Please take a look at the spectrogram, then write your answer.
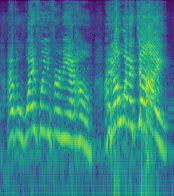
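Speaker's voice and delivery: loud, high, panicked begging; desperate pleading. Acted. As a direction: beg for your life at full volume. Begging gunman for his life.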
